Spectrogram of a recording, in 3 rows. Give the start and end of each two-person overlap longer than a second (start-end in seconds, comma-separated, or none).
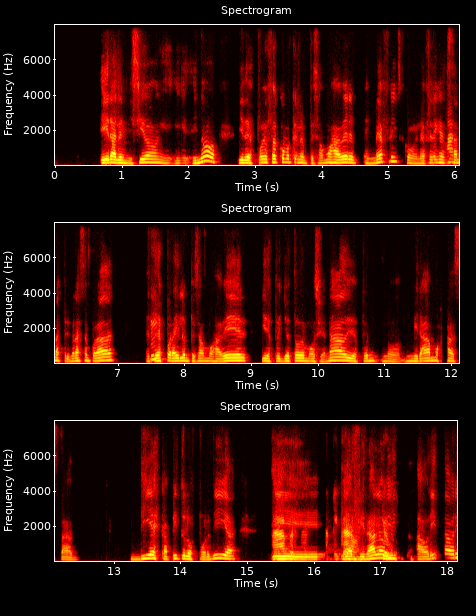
15.4-17.3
